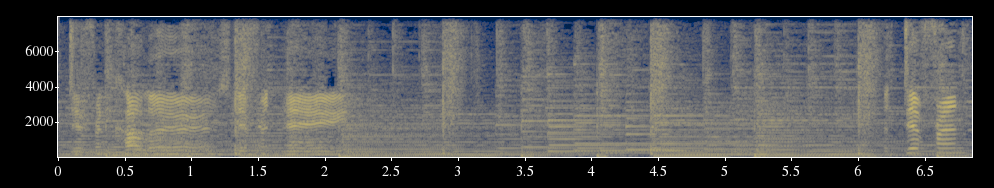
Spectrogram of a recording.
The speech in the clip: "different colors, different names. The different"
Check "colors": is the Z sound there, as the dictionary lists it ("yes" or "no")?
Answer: yes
